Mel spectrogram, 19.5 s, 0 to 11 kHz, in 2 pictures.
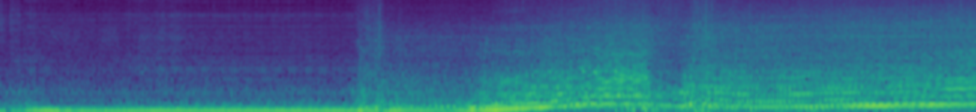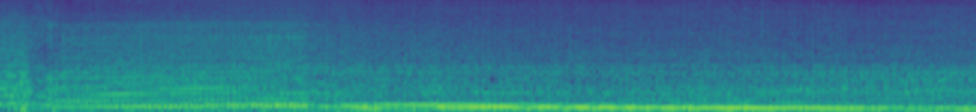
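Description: A modified VW Golf Mk1 engine with stock solid mounts idles, then revs up sharply several times, each rise and fall clearly audible up close, before settling into a higher held rev and dropping back.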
